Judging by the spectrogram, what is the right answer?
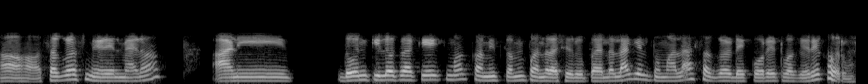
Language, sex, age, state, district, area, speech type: Marathi, female, 30-45, Maharashtra, Amravati, urban, conversation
